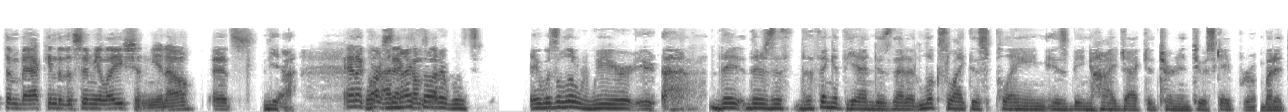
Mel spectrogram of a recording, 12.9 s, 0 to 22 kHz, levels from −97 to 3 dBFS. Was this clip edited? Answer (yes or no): no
